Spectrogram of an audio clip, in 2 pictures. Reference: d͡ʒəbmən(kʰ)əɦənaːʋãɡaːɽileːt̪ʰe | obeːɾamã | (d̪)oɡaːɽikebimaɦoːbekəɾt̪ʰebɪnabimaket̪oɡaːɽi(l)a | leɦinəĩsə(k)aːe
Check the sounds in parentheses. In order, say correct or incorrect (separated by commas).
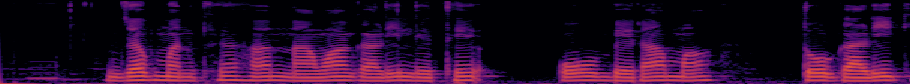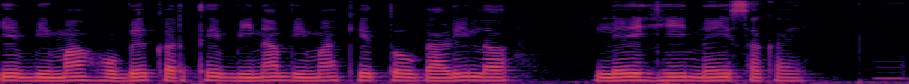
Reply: correct, incorrect, correct, correct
